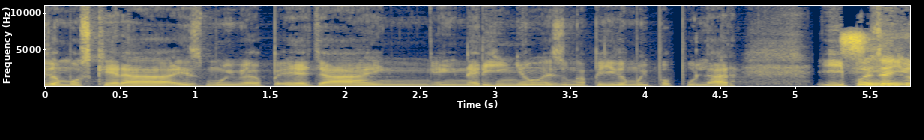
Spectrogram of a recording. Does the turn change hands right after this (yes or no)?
no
